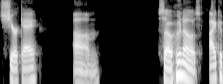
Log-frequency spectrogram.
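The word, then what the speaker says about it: Schierke: I was pronouncing Shirke wrong the entire time before. I was calling her Shirk. Shirk. But it's pronounced Shirke.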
